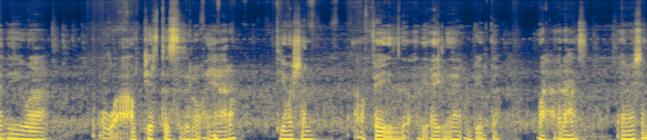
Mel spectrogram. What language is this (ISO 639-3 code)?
som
